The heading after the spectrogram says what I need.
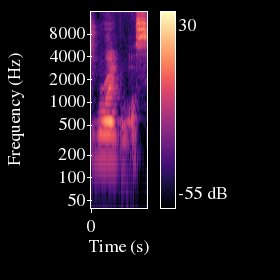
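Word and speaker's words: rooibos: word on the screen for those are listening it's spelled r o o i b o s Roy boss it just stands for red bush in Dutch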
